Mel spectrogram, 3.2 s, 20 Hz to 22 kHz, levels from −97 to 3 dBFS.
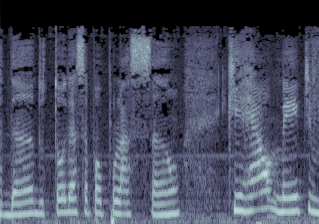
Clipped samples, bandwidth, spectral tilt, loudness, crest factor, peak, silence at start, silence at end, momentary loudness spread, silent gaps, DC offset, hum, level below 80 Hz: under 0.1%; 14 kHz; -3.5 dB/octave; -22 LUFS; 14 dB; -8 dBFS; 0 s; 0 s; 7 LU; none; under 0.1%; none; -42 dBFS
